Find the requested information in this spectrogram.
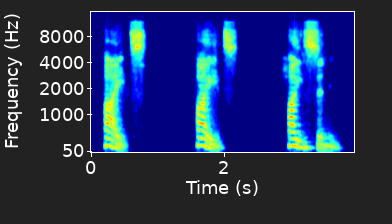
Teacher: esa J sin vibración es como una aspiración que hacemos de como cuando estamos jadeando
